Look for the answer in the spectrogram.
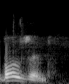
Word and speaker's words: bosun: That's called bosun.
